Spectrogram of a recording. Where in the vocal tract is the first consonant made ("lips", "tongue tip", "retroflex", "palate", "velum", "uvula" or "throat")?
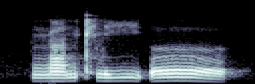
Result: velum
